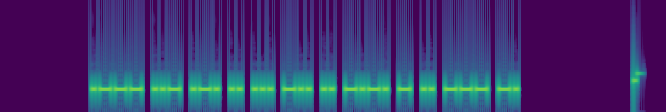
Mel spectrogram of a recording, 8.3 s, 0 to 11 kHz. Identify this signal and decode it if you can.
Morse code, heard as a keyed tone, about 25 wpm, 700 Hz. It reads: JURISDICTION
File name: Twelve Letter Words - 25wpm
